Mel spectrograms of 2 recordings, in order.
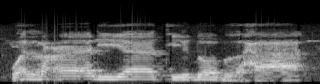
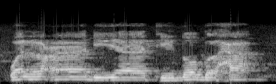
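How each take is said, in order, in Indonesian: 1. Vokal akhirnya ditahan selama dua harakat. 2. Vokal akhirnya dipotong menjadi satu harakat. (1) "Yang benar adalah dua harakat" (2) "jangan juga satu harakat. ... itu juga salah"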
